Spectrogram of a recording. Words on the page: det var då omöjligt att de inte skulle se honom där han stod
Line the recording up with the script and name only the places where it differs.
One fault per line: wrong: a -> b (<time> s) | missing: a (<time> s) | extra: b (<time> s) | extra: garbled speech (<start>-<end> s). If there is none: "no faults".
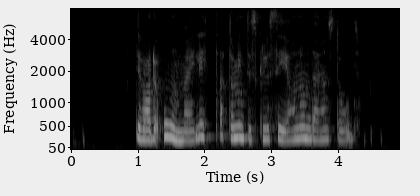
no faults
